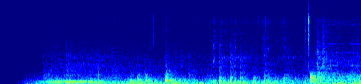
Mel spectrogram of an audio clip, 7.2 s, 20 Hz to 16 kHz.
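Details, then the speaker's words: 1949 International KB2 with GM LS-type engine, E38 ECU, very old fuel, no O2 sensors: steady starter churning with scattered weak pops, no catch, then a rougher burst; cranks without starting, owner checking spark. "something's wrong i'm gonna check spark all right again"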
